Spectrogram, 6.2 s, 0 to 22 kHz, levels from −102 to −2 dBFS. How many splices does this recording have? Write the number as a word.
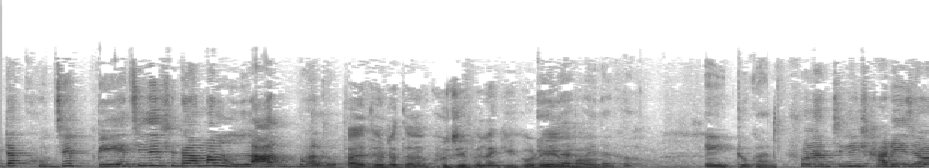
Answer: one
